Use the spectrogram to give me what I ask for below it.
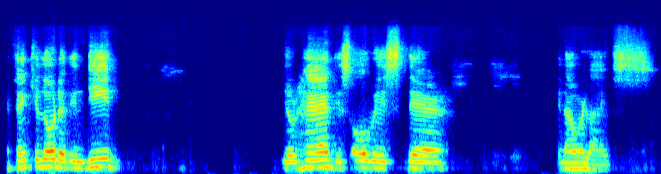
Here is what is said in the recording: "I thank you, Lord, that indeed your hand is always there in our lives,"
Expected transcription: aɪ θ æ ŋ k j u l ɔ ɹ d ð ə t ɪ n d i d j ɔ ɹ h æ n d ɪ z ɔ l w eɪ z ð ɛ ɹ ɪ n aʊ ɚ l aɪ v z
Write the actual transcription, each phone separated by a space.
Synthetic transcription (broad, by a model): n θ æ ŋ k j u l ɔ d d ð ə t ɪ n d i d j ɔ ɹ h æ n d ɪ s ɔ l w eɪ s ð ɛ ɹ ɪ n aʊ ɚ l aɪ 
